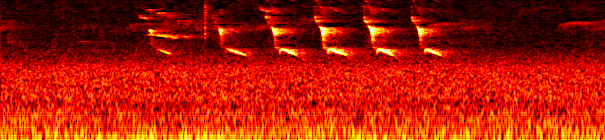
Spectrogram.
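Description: A songbird sings a series of about six short, clear, down-slurred whistles, roughly half a second apart, over a steady low background rumble.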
